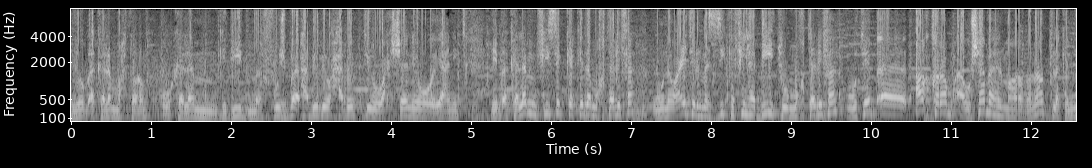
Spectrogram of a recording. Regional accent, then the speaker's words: Alexandria, Alexandria Governorate, Egypt; في اسكندريه، كنا بنتقابل كل يوم وبنلعب تنس طاوله

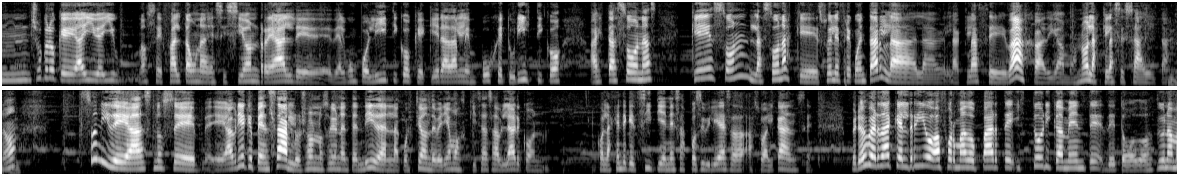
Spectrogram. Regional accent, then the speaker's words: Berisso, Buenos Aires Province, Argentina; born there; yo soy bericense, yo nací en Berisso. Berisso tiene salida al río.

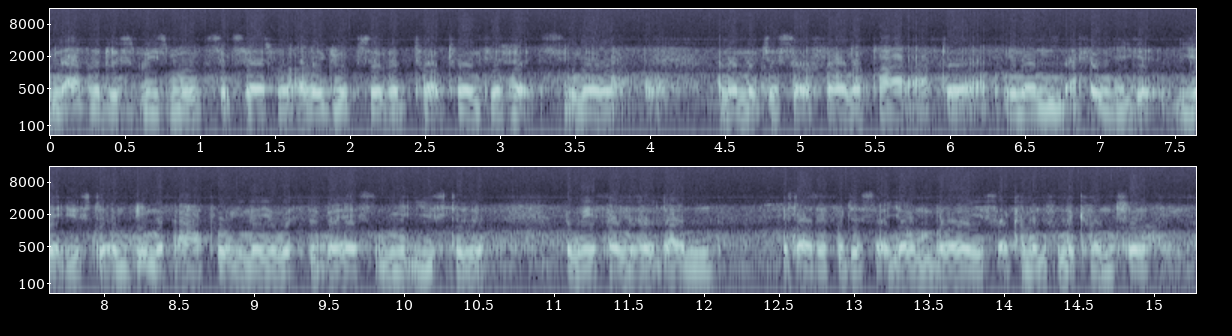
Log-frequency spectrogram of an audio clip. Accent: Glasgow, Scotland, United Kingdom; now in London, United Kingdom; originally we came down to London from Glasgow about a year ago

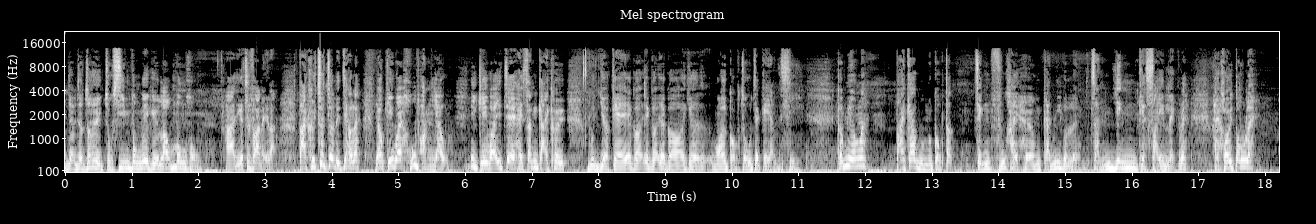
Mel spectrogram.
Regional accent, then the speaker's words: China; 我哋作为中国人啦，要讲礼义廉耻。

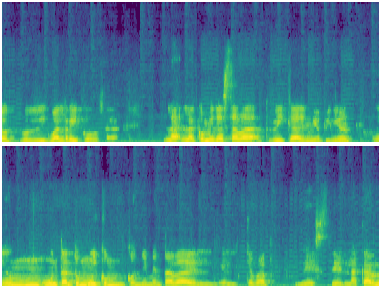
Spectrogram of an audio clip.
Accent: Mexico; Porque somos mexicanos, porque somos más chingón que el de al lado.

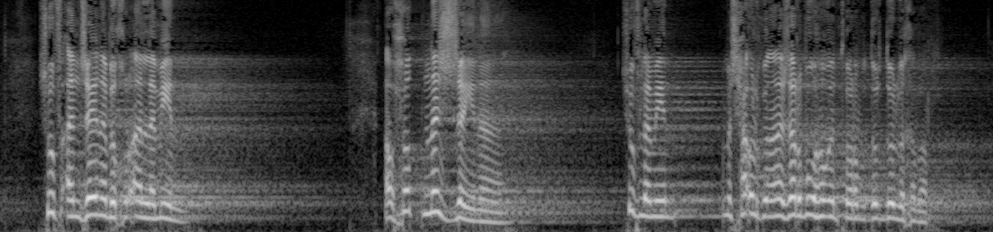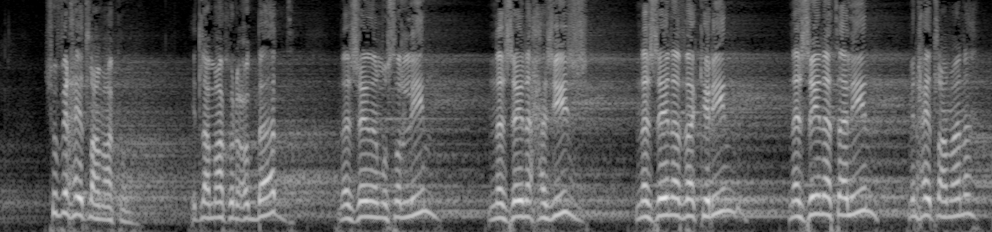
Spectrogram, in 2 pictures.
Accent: Lebanon; أنت من وين أنا من وين، قلت له I'm from Lebanon، من لبنان

